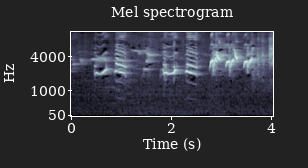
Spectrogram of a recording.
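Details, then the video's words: Oriental magpie-robin, a champion with past contest wins, repeats buzzy rattling phrases with steady whistled notes every half second, then bursts into faster looping high whistles at the end. "Kacer Jawara Pernah Prestasi"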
